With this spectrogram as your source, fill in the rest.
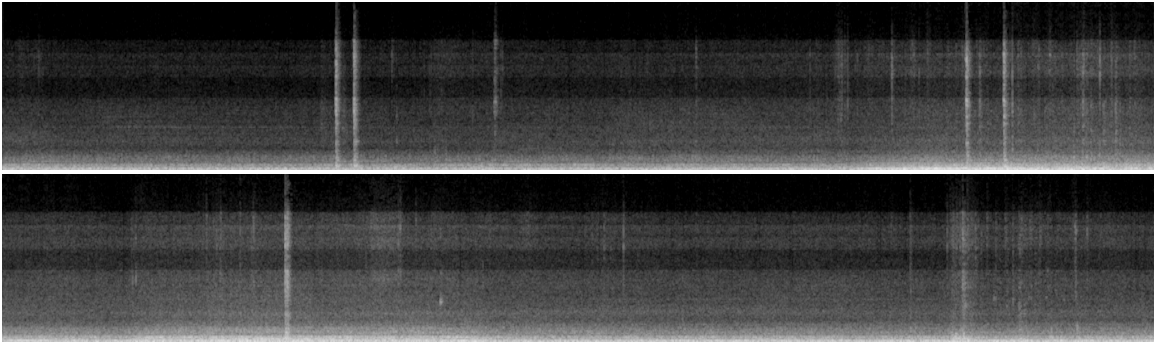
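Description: A bus engine rumbles low and steady, growing louder partway through.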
